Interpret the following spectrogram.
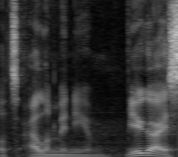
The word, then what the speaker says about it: aluminium: you say aluminium we say it how we spell it aluminium you guys say it how you spell it I forgot take a golden B we don't say aluminum cuz we don't spell spell it like such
